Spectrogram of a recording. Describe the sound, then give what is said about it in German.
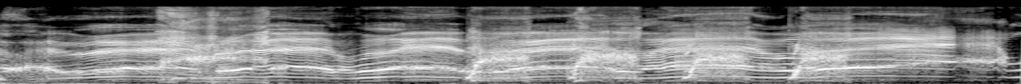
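Hippopotamuses opening their mouths wide and grunting: a loud, continuous run of drawn-out groaning bellows, each swooping up and down in pitch, about five or six calls in quick succession with no talking. “Nilpferde rissen das Maul auf und grunzten.”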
